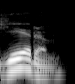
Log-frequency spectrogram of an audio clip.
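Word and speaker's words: Yiadom: It's Yadam. It says like Lil Jon.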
